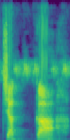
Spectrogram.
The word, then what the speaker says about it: चक्का: अब देखें, जो आधा का है उसका उच्चारण हम कम समय के लिए करेंगे और फिर यहाँ पर देखें का में बड़ा आ की मात्रा है तो का जो उच्चारण है बड़ा आ की मात्रा लगी है तो थोड़ा सा ज़्यादा समय के लिए करेंगे, और जो आधा का है उसका उच्चारण हम कम समय के लिए करेंगे, तो हम इसे पढ़ेंगे चक्का।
